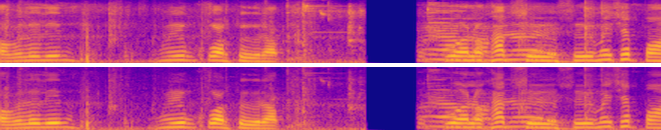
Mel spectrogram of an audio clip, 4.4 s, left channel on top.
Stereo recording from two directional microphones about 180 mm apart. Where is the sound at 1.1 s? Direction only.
50° right (ahead or behind).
